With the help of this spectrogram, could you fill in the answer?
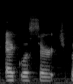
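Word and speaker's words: EquuSearch: So I don't really know how to say this, but Texas Equisearch, I want to say. – Yeah, it's like Equisearch, but it doesn't matter.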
